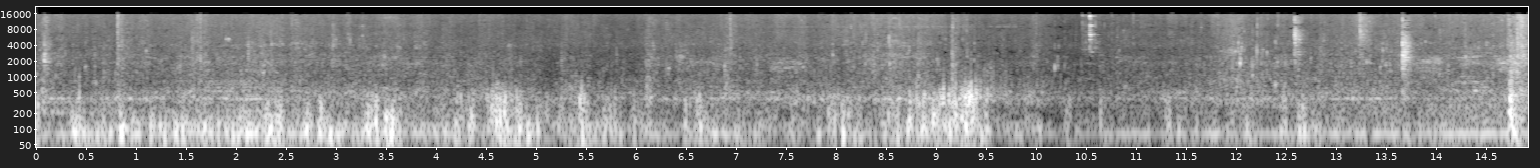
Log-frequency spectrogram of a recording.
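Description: Steady low hum of a houseboat's engine underway, with wind gusting on the microphone and a few light knocks.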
